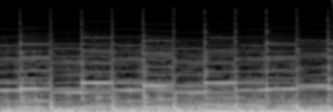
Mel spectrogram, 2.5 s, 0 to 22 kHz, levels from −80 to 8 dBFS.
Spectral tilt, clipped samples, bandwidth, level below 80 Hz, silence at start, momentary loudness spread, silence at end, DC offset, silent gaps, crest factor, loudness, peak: -8 dB/octave; under 0.1%; 9.6 kHz; -18 dBFS; 0 s; 1 LU; 0 s; 9%; none; 12 dB; -18 LUFS; -6 dBFS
